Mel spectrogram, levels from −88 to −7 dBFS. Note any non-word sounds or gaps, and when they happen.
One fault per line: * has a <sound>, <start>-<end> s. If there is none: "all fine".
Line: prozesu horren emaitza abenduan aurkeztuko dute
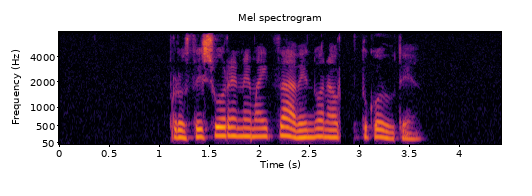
* has a dropout, 2.8-2.9 s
